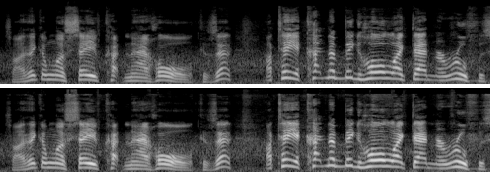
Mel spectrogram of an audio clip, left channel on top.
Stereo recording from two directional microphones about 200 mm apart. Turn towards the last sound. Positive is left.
turn(degrees=0)  # may be behind; listen again after turning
